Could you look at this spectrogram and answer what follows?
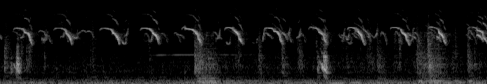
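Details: Recently hatched black chicks, still needing the mother's warmth, produce a steady series of piercing downslurred peeps, about two a second, with occasional soft taps and rustles underneath.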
